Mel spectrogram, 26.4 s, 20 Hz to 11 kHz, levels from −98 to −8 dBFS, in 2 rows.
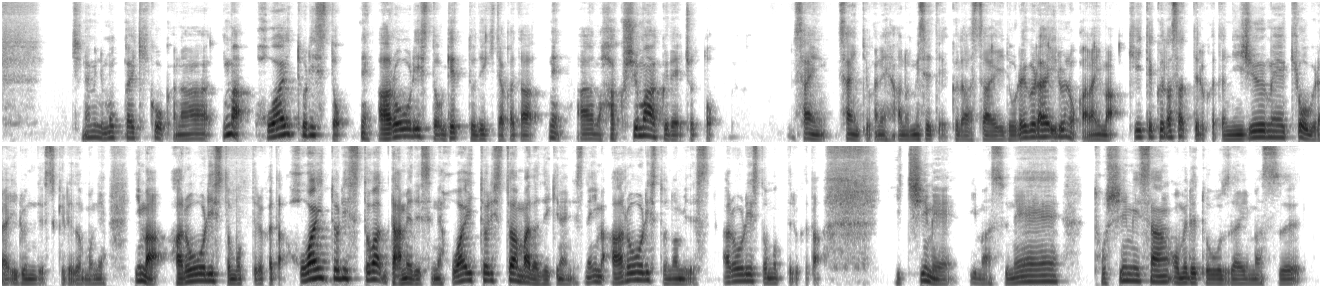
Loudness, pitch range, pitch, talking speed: -28 LUFS, 100-150 Hz, 115 Hz, 435 characters per minute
